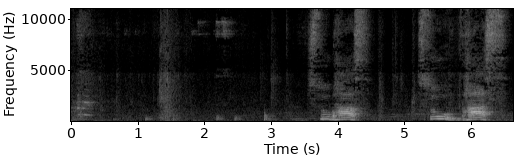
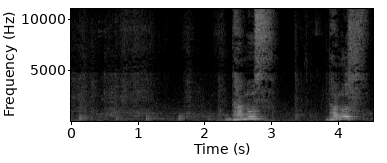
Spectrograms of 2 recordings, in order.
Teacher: स का उच्चारण होने के साथ ही यहाँ पर ऐसा मालूम पड़ेगा कि जो ध्वनि उत्पन्न होती है वह नीचे की ओर आ रही है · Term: दंत स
